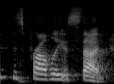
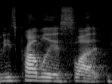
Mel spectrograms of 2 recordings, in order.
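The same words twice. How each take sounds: First: Laughing repeat. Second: Said in the usual way. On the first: Shown as a demonstration. Repeating the joke about her ex while laughing. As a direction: laugh it out as you say it again.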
